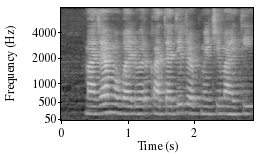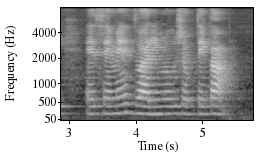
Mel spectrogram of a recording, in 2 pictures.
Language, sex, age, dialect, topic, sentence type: Marathi, female, 18-24, Northern Konkan, banking, question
